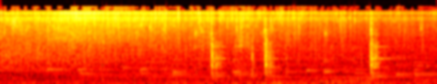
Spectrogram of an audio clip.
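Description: A raw minced-meat chapli kabab frying in melted fat on a large flat tawa: a loud, steady sizzle that eases slightly toward the end. Three sharp clicks, two in the middle and one near the end, from the metal spatula against the pan.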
